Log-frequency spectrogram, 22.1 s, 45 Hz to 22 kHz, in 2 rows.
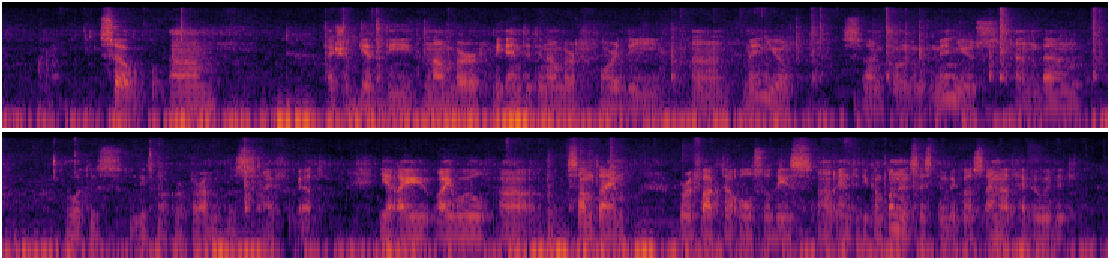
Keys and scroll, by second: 3.1 (, 3.5 w, 6.2-8.0 typing, 8.8 ctrl+n, 9.1 Return, 9.8 space, 13.6 BackSpace, 13.9 s, 18.9 BackSpace, 19.1 BackSpace, 20.1 u.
